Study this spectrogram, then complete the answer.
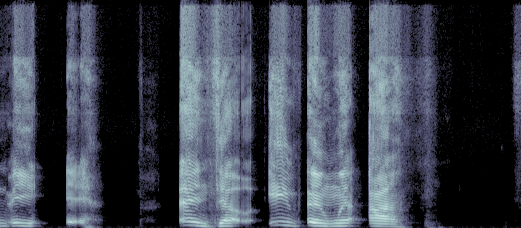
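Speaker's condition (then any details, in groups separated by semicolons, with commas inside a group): Cerebral palsy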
